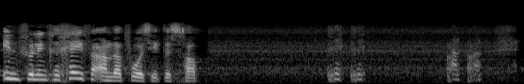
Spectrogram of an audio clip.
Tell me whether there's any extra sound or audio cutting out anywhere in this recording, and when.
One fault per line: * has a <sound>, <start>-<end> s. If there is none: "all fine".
* has a laugh, 3.3-3.7 s
* has a laugh, 4.5-4.8 s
